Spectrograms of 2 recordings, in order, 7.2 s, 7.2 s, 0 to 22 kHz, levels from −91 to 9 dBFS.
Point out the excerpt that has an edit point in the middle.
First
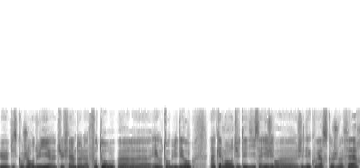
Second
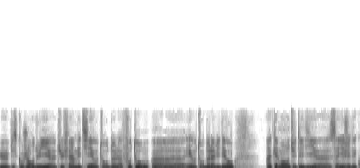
first; 5 cuts; at 1.5 s, 3.4 s, 4.1 s, 5.1 s, 5.5 s

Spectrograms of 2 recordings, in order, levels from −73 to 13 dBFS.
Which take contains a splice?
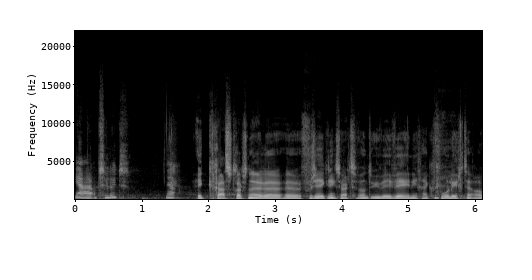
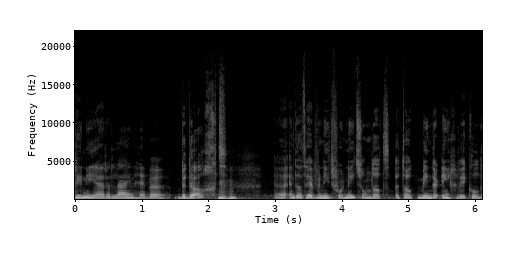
second; 2 cuts; at 1.4 s, 5.1 s

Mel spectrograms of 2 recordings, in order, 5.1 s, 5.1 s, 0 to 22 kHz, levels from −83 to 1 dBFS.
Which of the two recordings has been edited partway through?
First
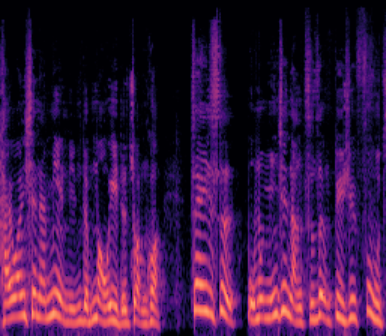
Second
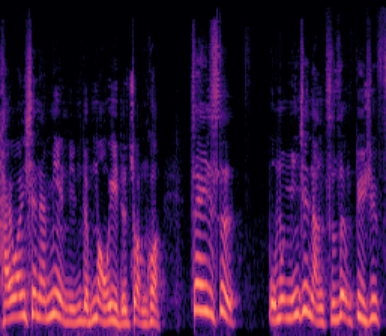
first; 1 cut; at 3.2 s

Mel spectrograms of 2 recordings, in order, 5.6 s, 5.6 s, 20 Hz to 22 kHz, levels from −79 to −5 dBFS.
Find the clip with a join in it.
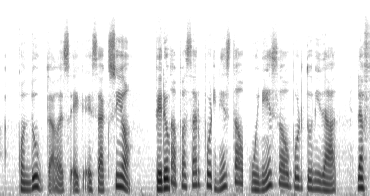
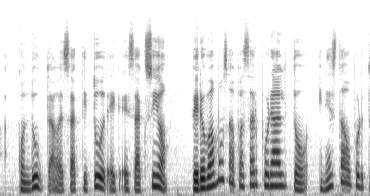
first; 4 cuts; at 1.0 s, 2.5 s, 3.2 s, 3.6 s

